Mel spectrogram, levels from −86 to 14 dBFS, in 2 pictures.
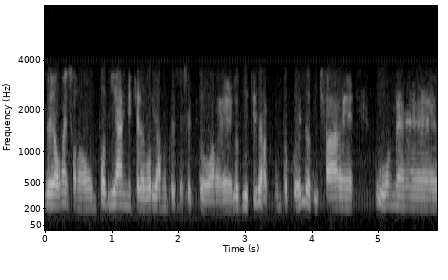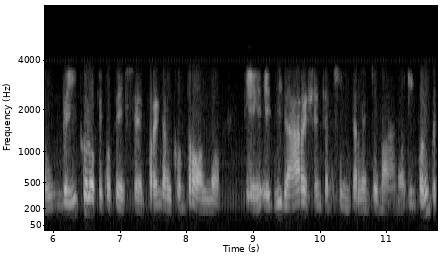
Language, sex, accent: Italian, male, native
